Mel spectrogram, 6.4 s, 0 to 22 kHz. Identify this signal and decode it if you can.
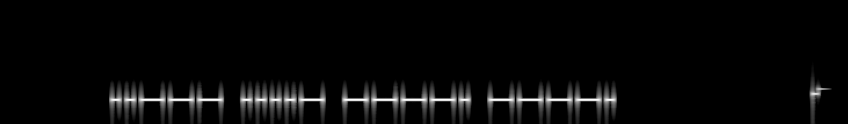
Morse code, heard as a keyed tone, about 22 wpm, 700 Hz. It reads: 2499
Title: Numbers - 4-Digit 22wpm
